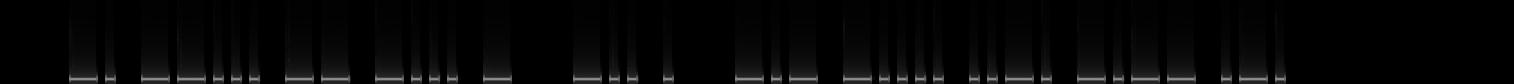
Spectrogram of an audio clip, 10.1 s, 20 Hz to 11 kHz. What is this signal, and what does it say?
Morse code, heard as a keyed tone, about 20 wpm, 700 Hz. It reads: N7MBT DE K6FYR
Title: USA Callsign DE Callsign - 5 Characters - 20wpm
